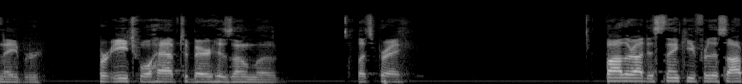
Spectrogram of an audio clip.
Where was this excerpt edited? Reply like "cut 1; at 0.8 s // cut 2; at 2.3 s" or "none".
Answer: cut 1; at 3.5 s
